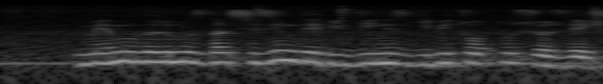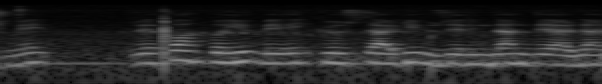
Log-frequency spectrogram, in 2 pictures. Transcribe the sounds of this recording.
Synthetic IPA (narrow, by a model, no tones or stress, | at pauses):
me̞muɾlˠaɾɯmɯzd̪asizind̪ɛbilʲd̪iːnizɟibit̪ʰo̞plˠusø̞zlʲɛʃmɛ | ɾe̞faxbajɯvɛɛcɟø̞st̪ʲʰæɾɟiyze̞ɾind̪ænd̪e̞jæɾlʲæn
